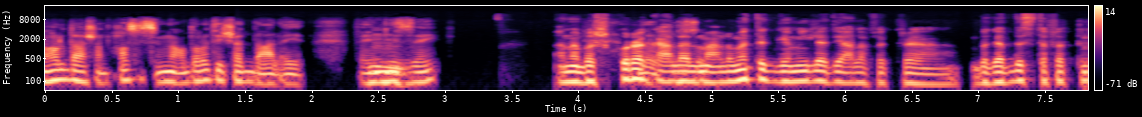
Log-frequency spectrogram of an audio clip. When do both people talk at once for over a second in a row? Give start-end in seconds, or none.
none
